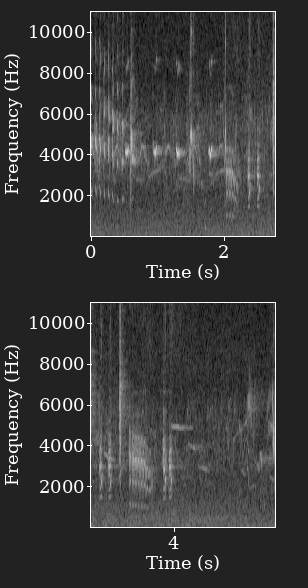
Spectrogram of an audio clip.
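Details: Marsh warbler in Russia opening with a quick run of ticking notes, then high thin whistles and scratchy chattering phrases in a fast, varied sequence.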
